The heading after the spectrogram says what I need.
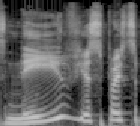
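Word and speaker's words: Niamh: Well, it's Niam here. Or, didn't people say that apparently this is supposed to be Irish or something, and it's Neve? You're supposed to pronounce it Neve?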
